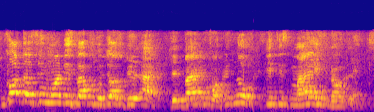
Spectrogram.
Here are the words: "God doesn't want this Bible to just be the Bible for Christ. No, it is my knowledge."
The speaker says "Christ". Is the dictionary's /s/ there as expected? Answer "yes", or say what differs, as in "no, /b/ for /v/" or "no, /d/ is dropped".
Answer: no, /s/ is dropped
